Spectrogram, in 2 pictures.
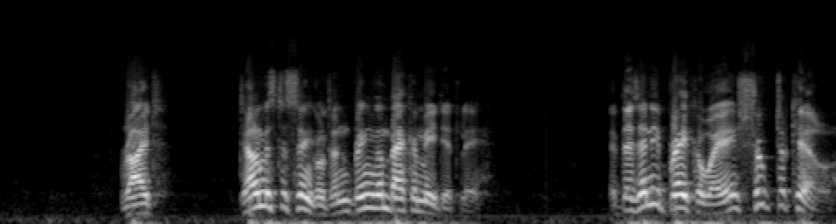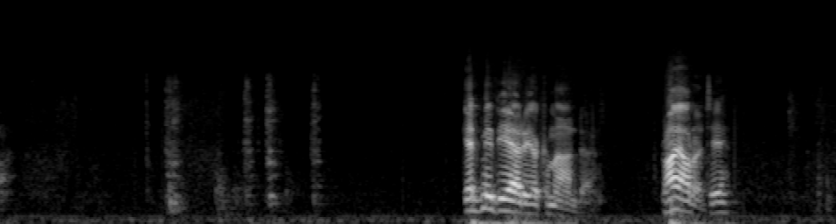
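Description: A middle-aged man speaks firmly into a telephone.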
